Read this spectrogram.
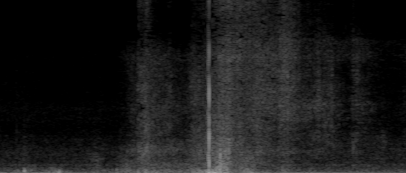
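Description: Cassettes are set down on a soft surface with a light knock.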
